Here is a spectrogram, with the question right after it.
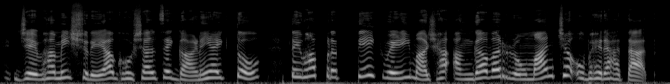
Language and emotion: Marathi, happy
